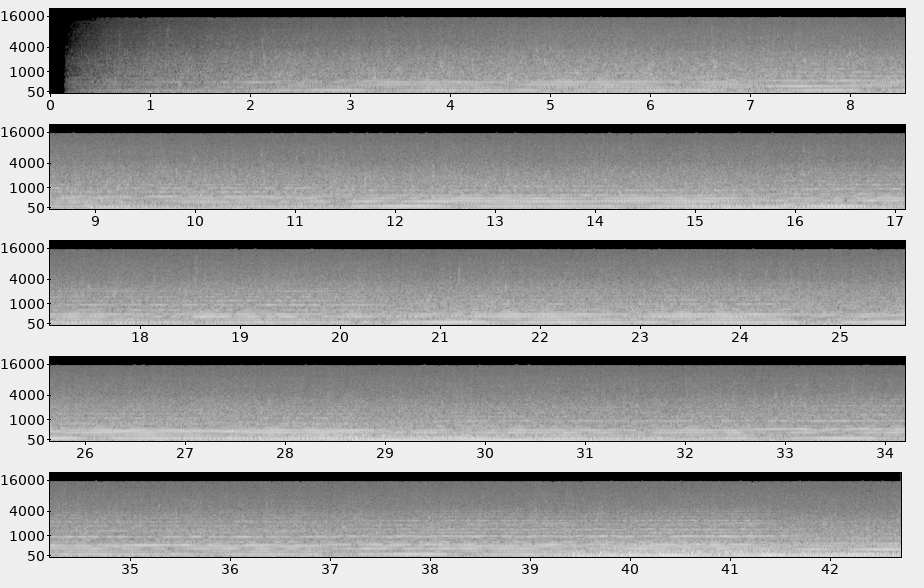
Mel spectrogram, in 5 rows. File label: white noise meditation 5 Hz theta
